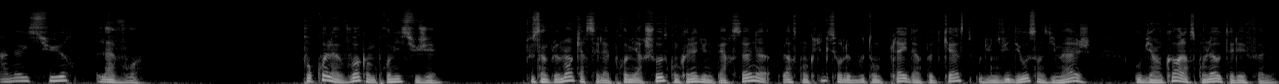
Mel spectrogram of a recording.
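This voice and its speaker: Soft-spoken and somewhat breathy, a man with a dark, mellow tone and fairly low pitch speaks at a moderate pace with very wide pitch swings and long, frequent pauses on a very clean recording with a silent background. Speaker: video essayist. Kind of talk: scripted narration.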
